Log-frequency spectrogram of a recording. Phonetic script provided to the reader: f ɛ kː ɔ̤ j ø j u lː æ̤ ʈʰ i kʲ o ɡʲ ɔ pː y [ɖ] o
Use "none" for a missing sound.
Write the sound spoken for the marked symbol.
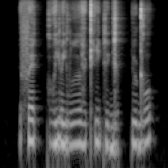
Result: ɖ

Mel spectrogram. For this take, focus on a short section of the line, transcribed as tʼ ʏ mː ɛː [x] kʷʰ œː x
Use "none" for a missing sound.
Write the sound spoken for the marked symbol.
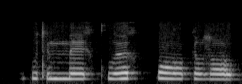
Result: x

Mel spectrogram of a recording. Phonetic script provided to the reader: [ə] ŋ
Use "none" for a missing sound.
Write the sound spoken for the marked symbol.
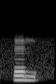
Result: ɛ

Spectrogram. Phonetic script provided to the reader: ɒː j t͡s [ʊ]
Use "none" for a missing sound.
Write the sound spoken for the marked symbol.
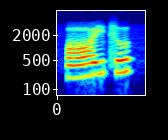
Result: ʊ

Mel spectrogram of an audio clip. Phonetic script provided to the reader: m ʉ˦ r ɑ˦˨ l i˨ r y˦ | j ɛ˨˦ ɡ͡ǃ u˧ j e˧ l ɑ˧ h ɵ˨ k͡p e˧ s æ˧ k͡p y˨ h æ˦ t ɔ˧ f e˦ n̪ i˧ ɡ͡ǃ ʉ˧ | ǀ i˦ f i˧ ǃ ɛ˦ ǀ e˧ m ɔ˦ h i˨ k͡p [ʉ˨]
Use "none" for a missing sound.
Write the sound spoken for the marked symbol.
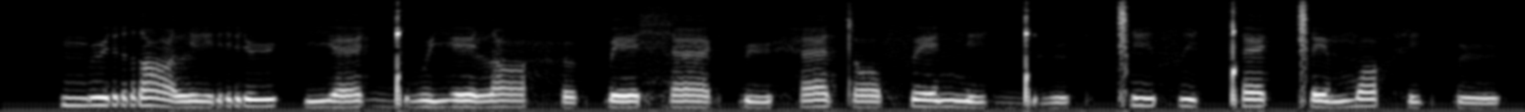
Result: ʉ˨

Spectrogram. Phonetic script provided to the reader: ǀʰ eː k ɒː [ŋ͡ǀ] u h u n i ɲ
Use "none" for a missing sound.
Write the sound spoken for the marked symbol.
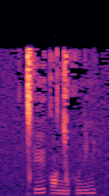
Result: ŋ͡ǀ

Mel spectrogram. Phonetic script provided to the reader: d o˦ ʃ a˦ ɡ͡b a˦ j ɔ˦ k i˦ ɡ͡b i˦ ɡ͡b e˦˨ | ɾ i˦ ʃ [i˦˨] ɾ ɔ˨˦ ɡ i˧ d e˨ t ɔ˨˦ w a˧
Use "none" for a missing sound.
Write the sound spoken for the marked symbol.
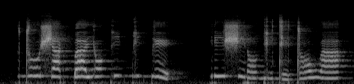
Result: i˦˨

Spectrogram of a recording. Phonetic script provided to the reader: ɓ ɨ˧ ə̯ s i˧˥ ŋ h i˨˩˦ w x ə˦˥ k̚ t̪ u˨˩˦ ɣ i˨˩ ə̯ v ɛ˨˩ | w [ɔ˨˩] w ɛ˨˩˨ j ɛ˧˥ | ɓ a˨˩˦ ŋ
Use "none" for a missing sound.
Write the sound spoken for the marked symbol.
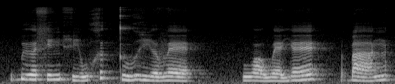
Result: ɔ˨˩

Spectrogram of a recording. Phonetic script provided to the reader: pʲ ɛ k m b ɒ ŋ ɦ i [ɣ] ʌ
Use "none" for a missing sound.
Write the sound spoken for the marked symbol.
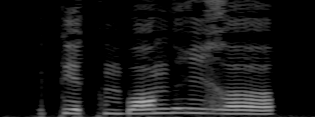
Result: ɣ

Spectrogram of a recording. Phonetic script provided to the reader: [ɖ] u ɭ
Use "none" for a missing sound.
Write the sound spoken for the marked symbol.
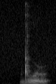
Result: ɖ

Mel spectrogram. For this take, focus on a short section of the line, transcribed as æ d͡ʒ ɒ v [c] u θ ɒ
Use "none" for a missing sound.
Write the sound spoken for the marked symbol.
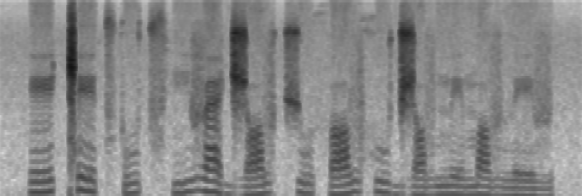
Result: t͡ʃ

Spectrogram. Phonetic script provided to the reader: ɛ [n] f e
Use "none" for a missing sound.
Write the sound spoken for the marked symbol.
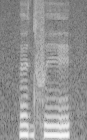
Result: d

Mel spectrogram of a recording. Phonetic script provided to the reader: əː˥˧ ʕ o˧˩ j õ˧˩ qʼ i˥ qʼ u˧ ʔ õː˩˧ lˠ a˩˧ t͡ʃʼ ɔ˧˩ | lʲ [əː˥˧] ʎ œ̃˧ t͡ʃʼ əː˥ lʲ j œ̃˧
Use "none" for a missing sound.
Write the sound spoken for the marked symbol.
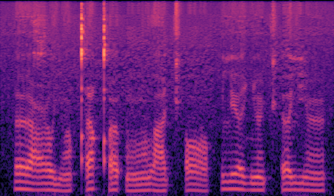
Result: əː˥˧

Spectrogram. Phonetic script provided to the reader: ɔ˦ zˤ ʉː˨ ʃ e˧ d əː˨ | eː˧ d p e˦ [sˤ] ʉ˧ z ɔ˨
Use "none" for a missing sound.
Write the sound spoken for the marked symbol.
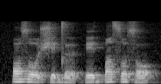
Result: sˤ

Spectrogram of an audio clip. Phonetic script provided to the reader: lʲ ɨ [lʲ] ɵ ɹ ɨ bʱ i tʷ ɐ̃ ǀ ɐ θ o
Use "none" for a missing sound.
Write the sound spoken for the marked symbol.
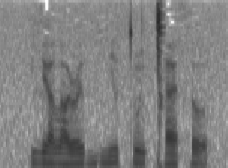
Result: lˠ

